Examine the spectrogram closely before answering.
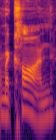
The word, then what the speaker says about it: McCone: McCone, or McCon, I think they pronounce it McCon.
